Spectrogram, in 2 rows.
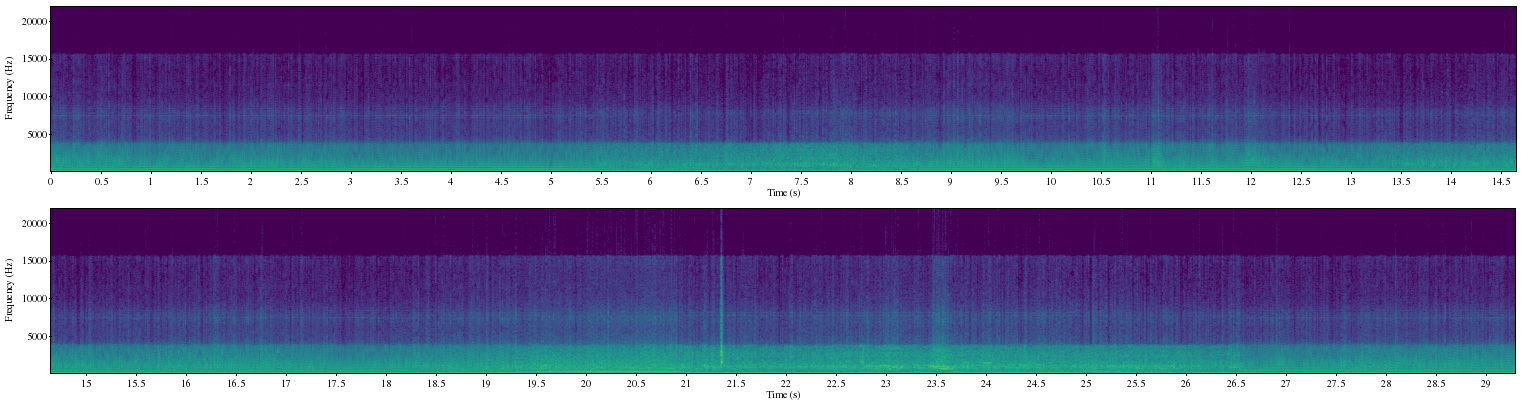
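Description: Acura RSX Type-S's K20A2 four-cylinder engine, heard very loud from inside the cabin while lapping on track, held at high revs. Its pitch wanders slowly up and down, climbing about two-thirds of the way through and falling back near the end.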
